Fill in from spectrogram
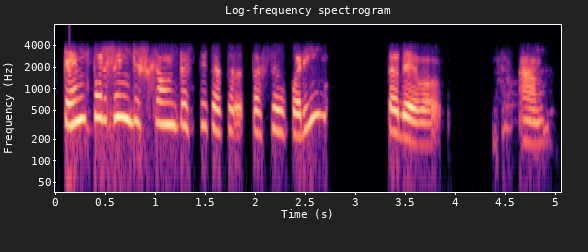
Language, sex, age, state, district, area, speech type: Sanskrit, female, 18-30, Maharashtra, Chandrapur, urban, conversation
